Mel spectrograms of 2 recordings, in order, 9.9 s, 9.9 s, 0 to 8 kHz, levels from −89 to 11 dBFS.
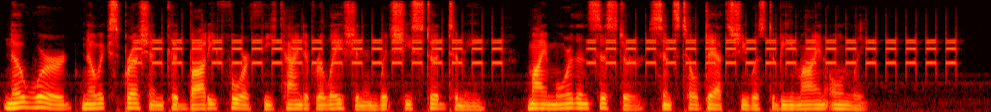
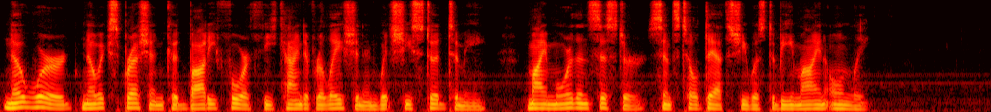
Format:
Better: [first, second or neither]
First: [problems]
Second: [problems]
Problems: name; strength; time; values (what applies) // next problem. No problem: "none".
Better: second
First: background sound (Telephone); 9 dB below the speech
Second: none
